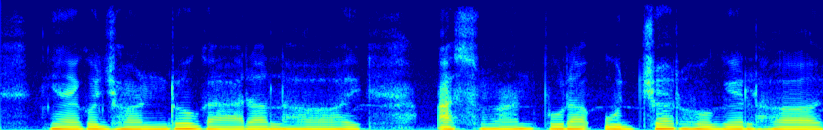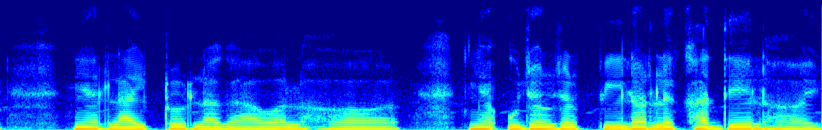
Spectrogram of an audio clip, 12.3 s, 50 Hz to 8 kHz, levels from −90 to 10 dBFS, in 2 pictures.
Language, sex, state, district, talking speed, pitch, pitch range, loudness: Bajjika, male, Bihar, Vaishali, 100 wpm, 140 Hz, 135-145 Hz, -26 LUFS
